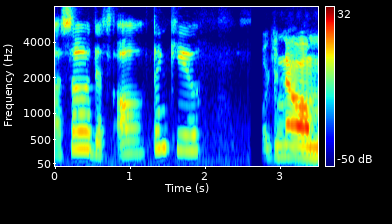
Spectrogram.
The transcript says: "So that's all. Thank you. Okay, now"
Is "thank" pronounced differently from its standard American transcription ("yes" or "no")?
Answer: yes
